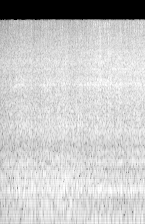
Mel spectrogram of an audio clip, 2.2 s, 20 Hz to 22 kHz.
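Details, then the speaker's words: Ford Mustang, fully warm, idling with the radiator fan running, 24 hours after the lambda sensor was replaced to cure jerking, power loss and unstable idle: steady, even idle at a stable 800 rpm with no misses; fixed. "Ok, donc là le moteur est bien chaud, vous voyez il y a le ventilateur qui est en route, vous l'entendez aussi. Je vais monter les tours à 2000 tours."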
